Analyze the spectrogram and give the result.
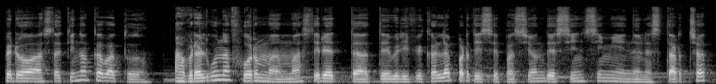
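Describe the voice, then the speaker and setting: A man's voice: a little high, moderate pace, few pauses. A man narrating an internet mystery video in a scripted, explanatory way, asking the viewer rhetorical questions. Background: faint guitar music.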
